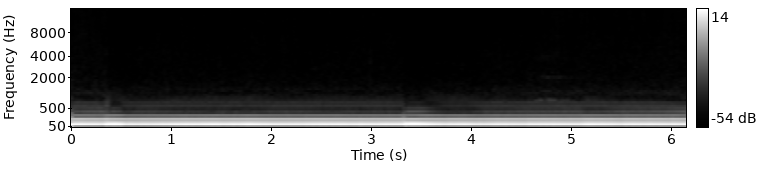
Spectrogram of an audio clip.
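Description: A loud, steady low drone: one deep pitch with a row of overtones, held unchanged throughout, with a faint click a little past halfway.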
